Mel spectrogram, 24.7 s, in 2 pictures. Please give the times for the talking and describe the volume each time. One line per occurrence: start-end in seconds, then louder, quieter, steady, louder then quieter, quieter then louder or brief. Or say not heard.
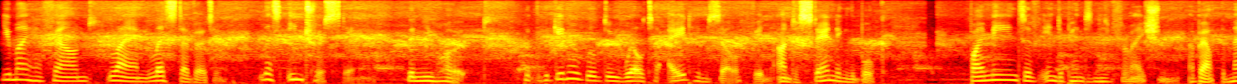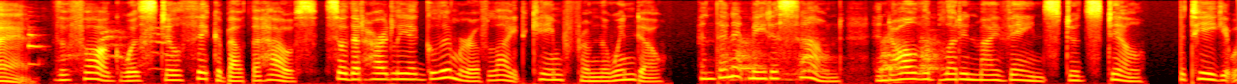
0.0-24.7 steady.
